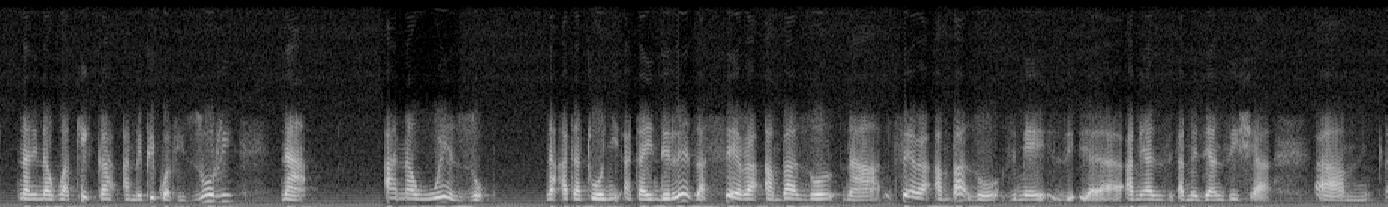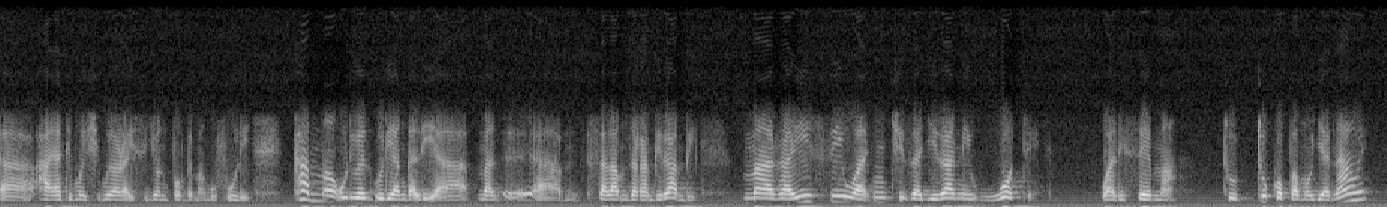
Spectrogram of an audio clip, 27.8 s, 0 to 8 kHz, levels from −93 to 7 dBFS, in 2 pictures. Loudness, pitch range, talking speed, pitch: -18 LUFS, 150-205 Hz, 100 wpm, 165 Hz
